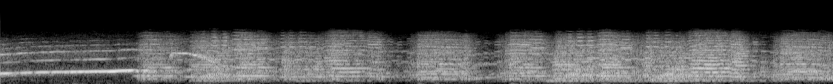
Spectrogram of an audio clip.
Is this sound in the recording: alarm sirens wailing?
yes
